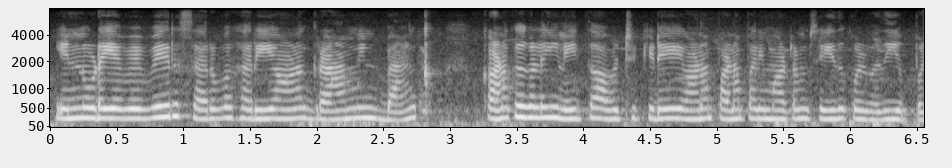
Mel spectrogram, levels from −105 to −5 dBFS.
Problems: constant background noise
